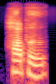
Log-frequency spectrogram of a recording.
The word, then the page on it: hopple: Indian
